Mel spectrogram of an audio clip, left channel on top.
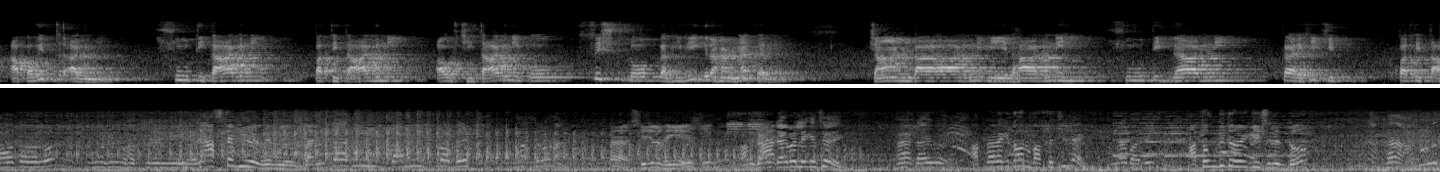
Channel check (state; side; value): different; both; correlation 0.00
